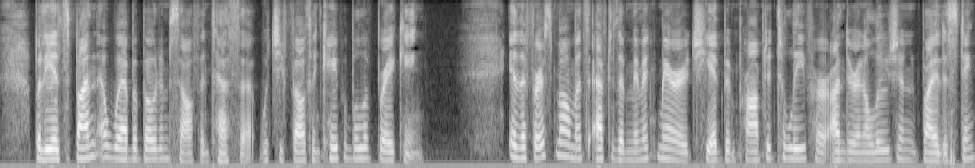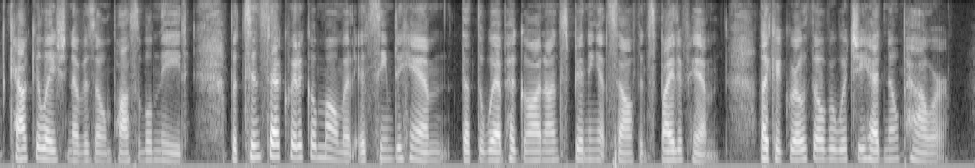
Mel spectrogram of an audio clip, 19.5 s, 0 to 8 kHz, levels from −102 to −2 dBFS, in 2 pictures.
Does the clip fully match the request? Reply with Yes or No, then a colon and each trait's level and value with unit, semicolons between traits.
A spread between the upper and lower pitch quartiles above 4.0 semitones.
No: average, 2.8 semitones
